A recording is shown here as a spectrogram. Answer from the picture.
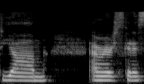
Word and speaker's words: Yam: heart chakra which is spelled like yams but it's pronounced yum and we're just going to say it three times yum y y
